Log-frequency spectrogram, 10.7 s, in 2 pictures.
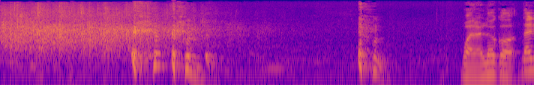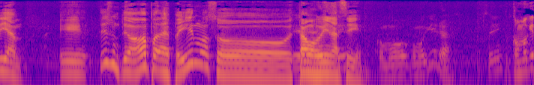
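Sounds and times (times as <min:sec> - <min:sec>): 
applause: 0:00.0 - 0:02.6
speech: 0:01.3 - 0:02.3, 0:03.7 - 0:04.0, 0:04.6 - 0:10.6.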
